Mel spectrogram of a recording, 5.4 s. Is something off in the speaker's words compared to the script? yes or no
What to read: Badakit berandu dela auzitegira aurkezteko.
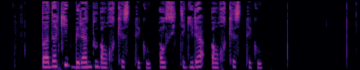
yes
